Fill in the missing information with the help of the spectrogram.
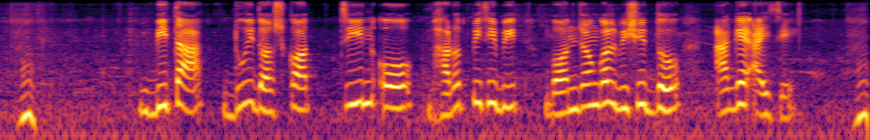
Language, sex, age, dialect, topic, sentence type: Bengali, female, 18-24, Rajbangshi, agriculture, statement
